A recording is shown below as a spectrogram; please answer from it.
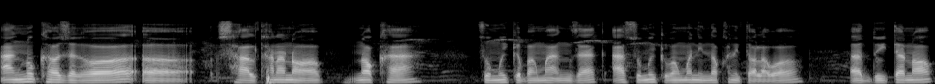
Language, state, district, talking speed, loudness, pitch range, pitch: Kokborok, Tripura, Dhalai, 140 wpm, -20 LUFS, 95-110 Hz, 105 Hz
